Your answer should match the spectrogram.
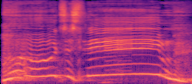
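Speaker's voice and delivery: high gasp, then slow exclaim; sudden gasp. Real, not acted. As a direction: gasp as the name comes back. Suddenly remembering a name.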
